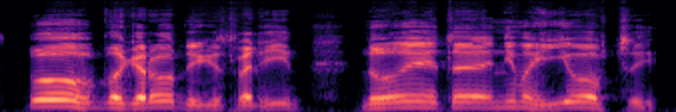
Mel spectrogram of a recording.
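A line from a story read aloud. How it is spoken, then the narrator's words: Old man pleading. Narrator (Russian): взмолился старик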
